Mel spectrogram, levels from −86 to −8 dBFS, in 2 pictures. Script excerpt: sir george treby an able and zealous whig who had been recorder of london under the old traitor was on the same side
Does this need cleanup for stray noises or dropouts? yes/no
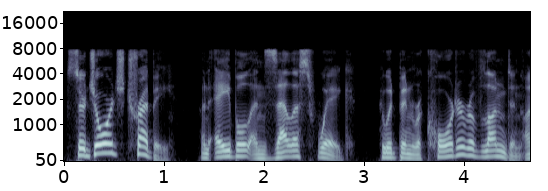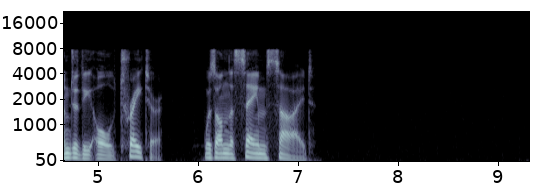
no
